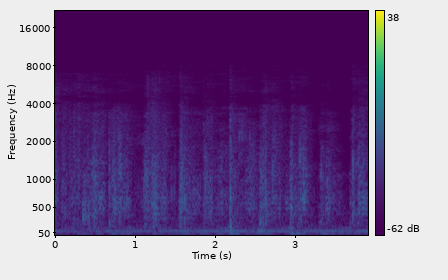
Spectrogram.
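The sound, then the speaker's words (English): Steady footsteps crunching and rustling through undergrowth in woods, about two steps per second, with a low background hum and no one speaking. “Easy on those footsteps. Walk along the edge of the grass.”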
